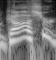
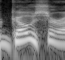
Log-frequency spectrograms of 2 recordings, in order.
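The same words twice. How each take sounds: First: Gosar said the first, uncorrected way; first attempt at the surname Gosar, before correcting it; first-guess pronunciation. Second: Gosar with a long O, like "go"; corrected pronunciation. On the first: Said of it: "I guess is how they pronounce it". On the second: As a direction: correct yourself to Gosar, opening on "go". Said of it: "is how they pronounce it". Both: Shown as a demonstration.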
